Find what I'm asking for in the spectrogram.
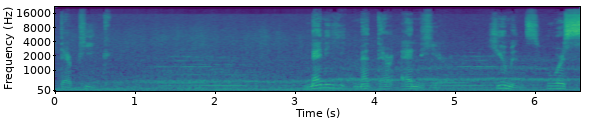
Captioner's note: soundbite of wind blowing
